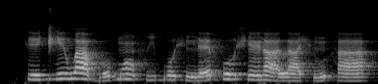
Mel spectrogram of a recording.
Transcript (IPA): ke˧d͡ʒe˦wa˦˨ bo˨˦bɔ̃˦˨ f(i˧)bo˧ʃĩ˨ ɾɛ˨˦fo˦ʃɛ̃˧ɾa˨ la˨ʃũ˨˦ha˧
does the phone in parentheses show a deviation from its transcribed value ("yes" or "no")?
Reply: no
